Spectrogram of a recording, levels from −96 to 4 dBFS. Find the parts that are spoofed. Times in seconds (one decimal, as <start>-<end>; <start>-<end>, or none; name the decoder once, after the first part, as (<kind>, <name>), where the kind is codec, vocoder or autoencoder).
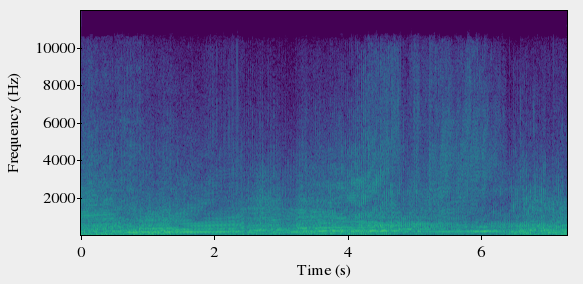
4.1-7.3 (vocoder, BigVGAN v2)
